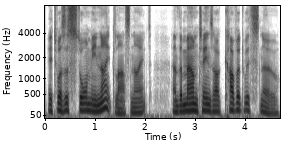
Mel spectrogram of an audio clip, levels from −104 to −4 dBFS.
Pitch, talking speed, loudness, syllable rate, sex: 120 Hz, 180 wpm, -19 LUFS, 4.5 syllables/s, male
